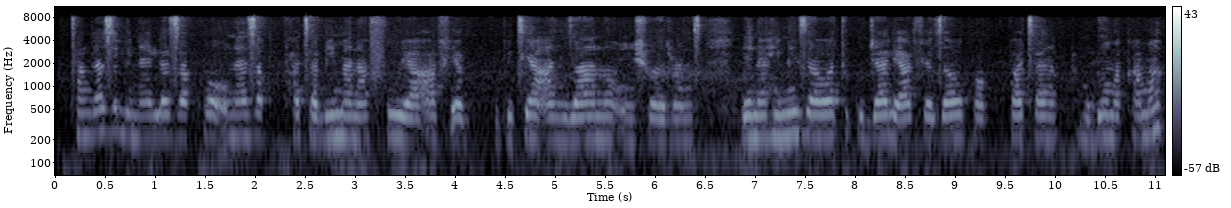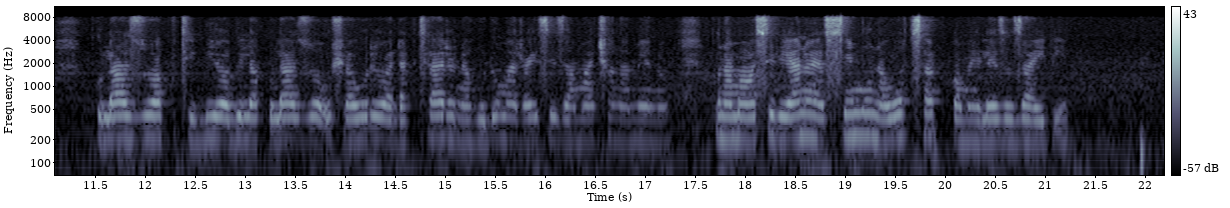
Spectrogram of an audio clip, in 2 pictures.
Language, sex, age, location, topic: Swahili, female, 18-24, Wajir, finance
